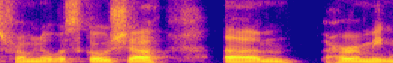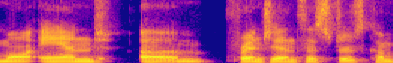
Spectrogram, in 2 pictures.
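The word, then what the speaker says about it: Mi'kmaq: So, so the the feds um call us McMac and and the which mic that's how it's written. Um but Miguma is the Migma Migma Migma is the pronunciation and there are 29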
